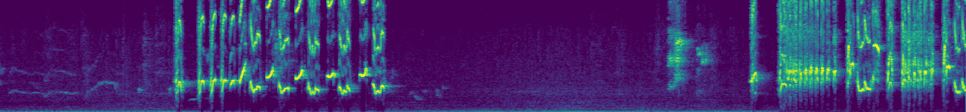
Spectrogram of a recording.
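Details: Orange-headed thrush master song, full isian, for contest training: a fast two-second volley of sharp, bouncing high notes, then a quieter pause and a final harsh, noisy burst of mixed phrases, all over a persistent low drone.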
